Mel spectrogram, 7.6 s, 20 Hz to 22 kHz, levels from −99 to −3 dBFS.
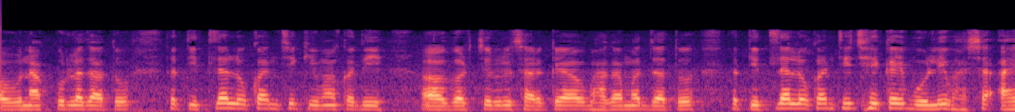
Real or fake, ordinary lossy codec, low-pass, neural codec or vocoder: real; MP3, 48 kbps; 7.2 kHz; none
